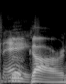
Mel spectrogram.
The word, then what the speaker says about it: Luger: Pronounced as Luger, not Luger.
